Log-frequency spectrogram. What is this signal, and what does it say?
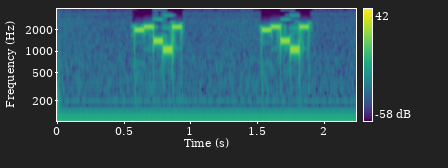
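Five-tone selective call (ZVEI), heard as quick runs of five tones, tones of about 70 ms. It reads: 89419 89419
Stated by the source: ZVEI five-tone selective call 89436, received on an SDR.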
